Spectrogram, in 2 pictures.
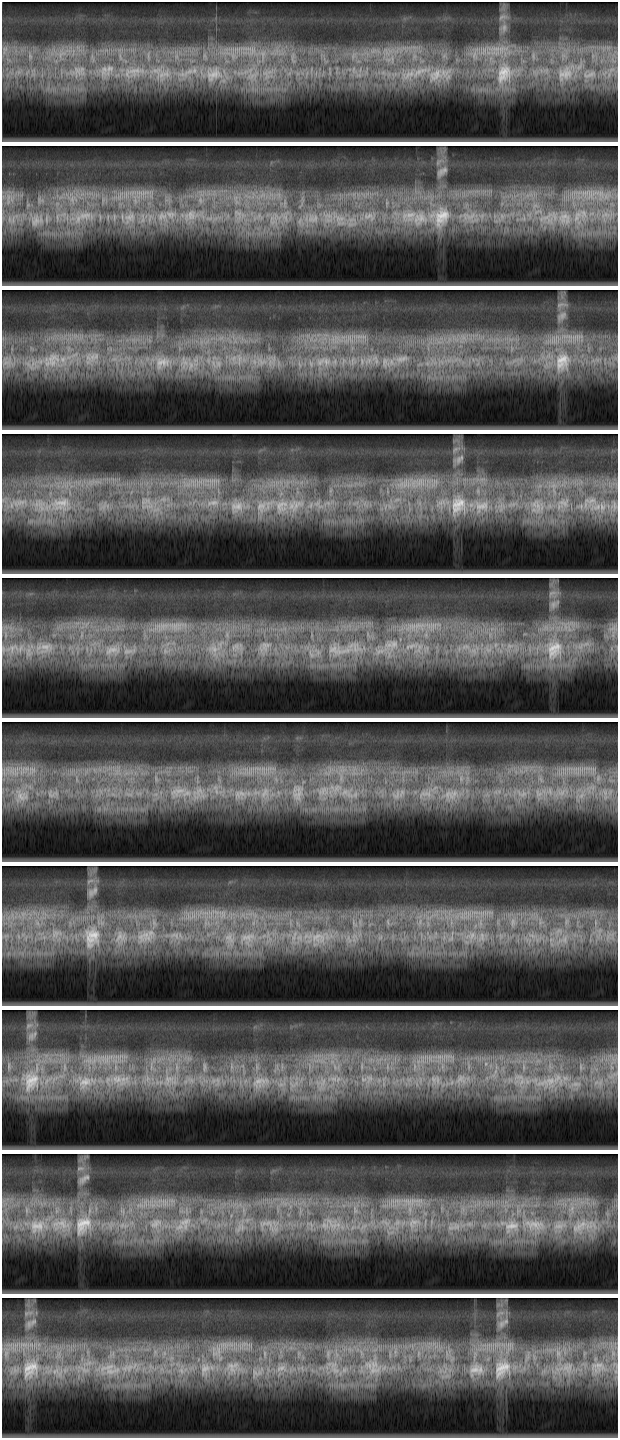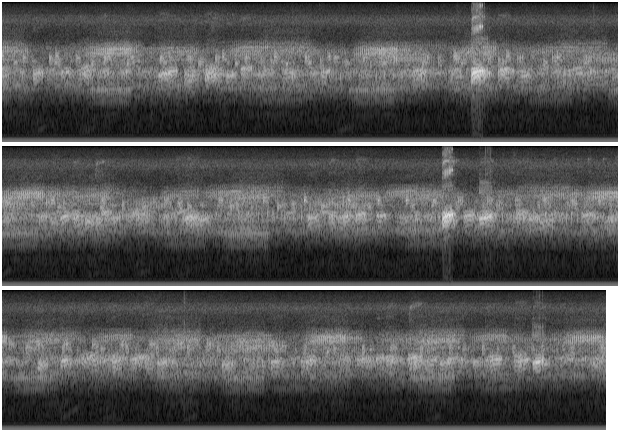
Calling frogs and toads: Bischoff's tree frog, Scinax perereca, Cochran's lime tree frog, Leptodactylus latrans

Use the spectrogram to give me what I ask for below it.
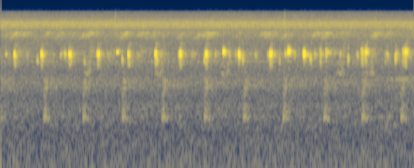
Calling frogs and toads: Burmeister's tree frog, Cochran's lime tree frog

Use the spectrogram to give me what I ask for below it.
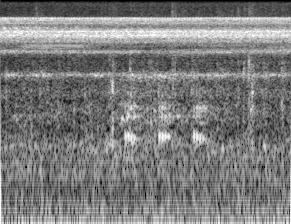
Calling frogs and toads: Usina tree frog

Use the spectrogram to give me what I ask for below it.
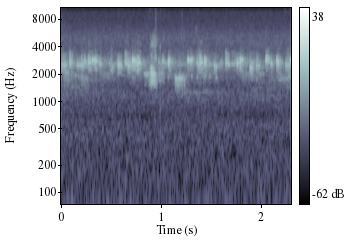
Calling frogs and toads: Bischoff's tree frog, Cochran's lime tree frog

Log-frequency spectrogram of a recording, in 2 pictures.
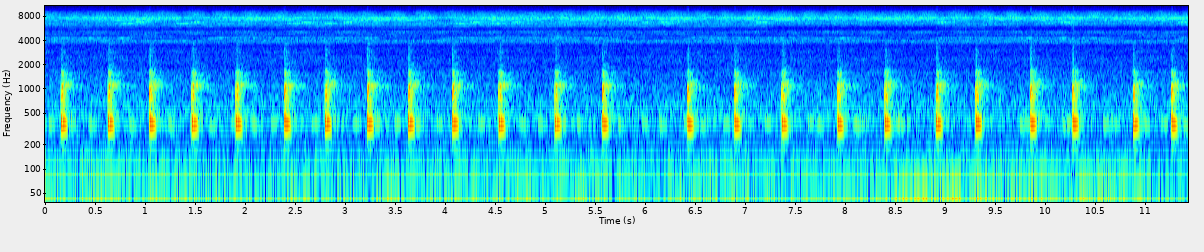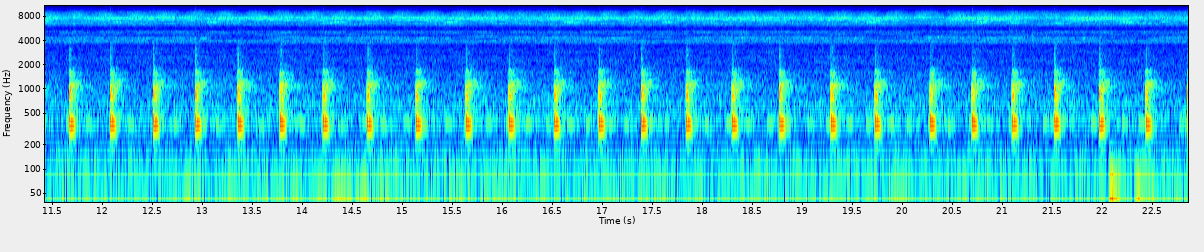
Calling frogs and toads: blacksmith tree frog

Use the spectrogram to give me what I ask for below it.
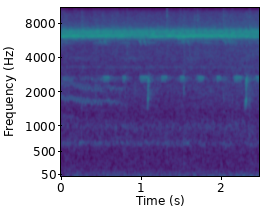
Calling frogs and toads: pointedbelly frog

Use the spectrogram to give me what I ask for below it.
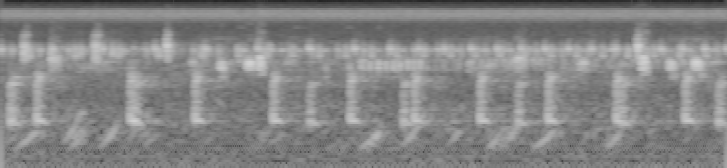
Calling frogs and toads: Bischoff's tree frog, blacksmith tree frog, Leptodactylus latrans, Cochran's lime tree frog

